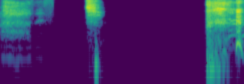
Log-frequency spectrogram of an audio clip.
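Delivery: fed-up, put-out, annoyed delivery. Retelling how a friend reacts when she shows up: imitating Bill. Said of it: "he's like".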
